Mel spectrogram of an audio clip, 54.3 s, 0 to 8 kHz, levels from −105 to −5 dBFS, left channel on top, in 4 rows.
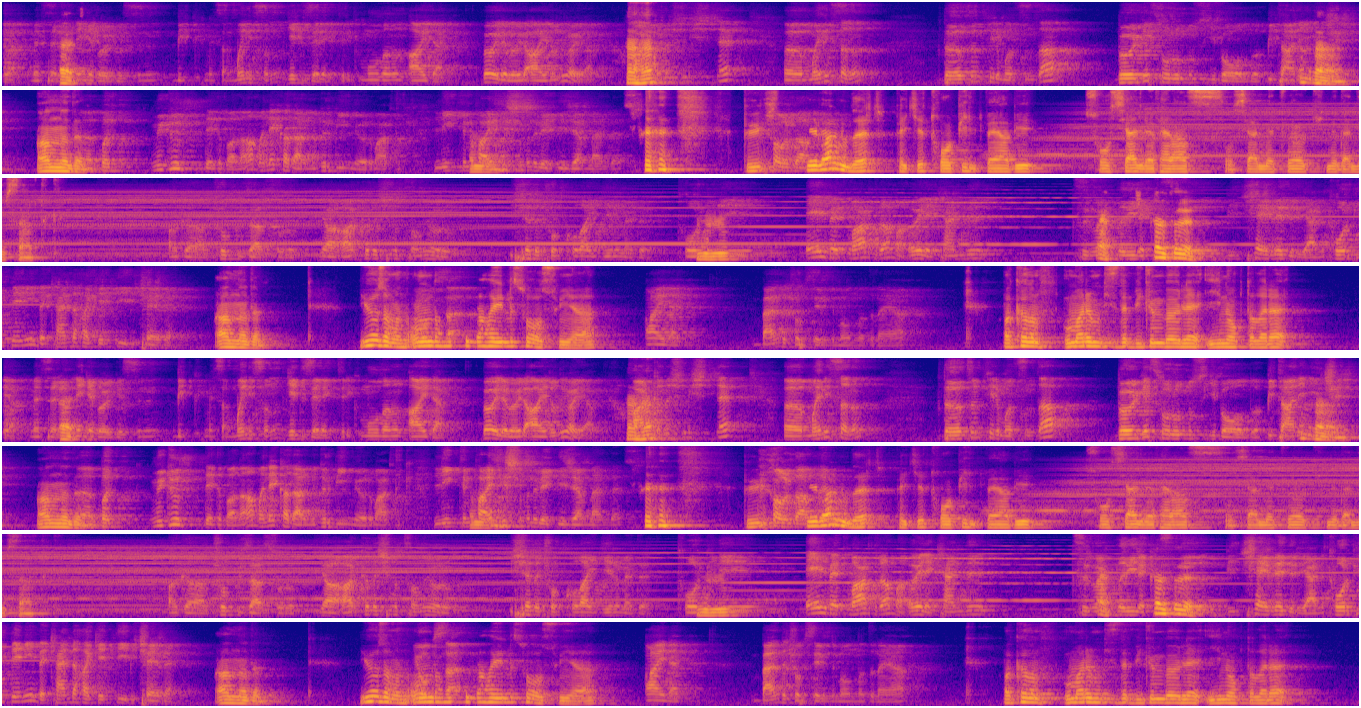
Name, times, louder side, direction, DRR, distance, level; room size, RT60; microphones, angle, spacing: voice 1, 0.0-4.4 4.8-8.6 8.9-9.0 9.4-10.6 11.1-13.5 14.3-14.6 15.1-17.4 17.7-19.7 21.1-21.8 28.8-31.7 32.2-33.6 34.0-34.6 35.2-37.0 37.8-42.4 44.8-45.3 47.1-47.5 48.3-49.7, right 3 dB, 70° right, 1.7 m, -39 dB
voice 2, 6.2-6.5 13.0-13.4 13.9-14.5 18.2-18.6 19.8-20.6 21.0-21.3 21.6-23.9 24.4-27.6 34.1-34.5 38.1-38.3 38.7-39.1 42.8-43.4 44.3-46.7 50.3-50.4 50.7-53.6, left 4 dB, 70° left, 0.8 m, -28 dB
sound 1, 23.3-41.6, right 1 dB, 20° right, 1.8 m, -45 dB
28.0 x 13.5 x 8.3 m
head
